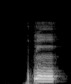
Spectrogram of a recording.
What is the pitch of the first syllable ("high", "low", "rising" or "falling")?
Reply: high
